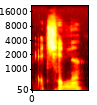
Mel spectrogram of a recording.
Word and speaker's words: Echidna: reading the light novel i was calling her echidna because you know that's how it's you know it's how you think you'd say it the way it's spelled but after hearing the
